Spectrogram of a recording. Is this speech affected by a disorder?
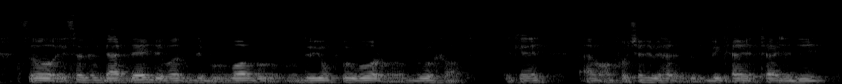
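No.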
